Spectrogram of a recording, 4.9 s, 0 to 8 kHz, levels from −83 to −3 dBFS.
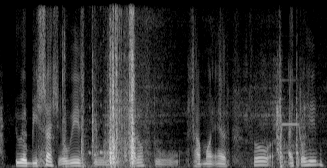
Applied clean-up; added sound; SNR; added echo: none; Printer; 1 dB; none.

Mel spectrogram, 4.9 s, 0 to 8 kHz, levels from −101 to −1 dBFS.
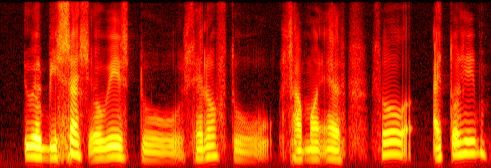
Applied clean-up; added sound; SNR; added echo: none; none; none; none.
